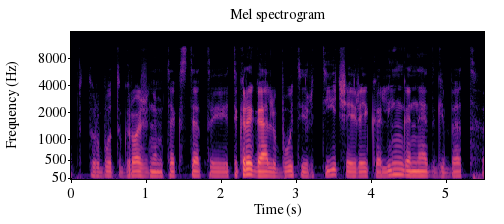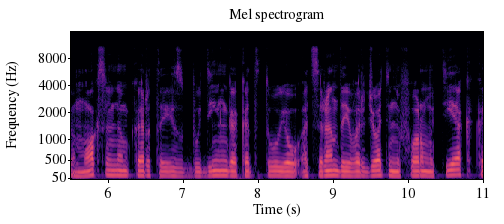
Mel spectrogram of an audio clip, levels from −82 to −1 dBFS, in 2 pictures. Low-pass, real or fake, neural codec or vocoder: 10.8 kHz; real; none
